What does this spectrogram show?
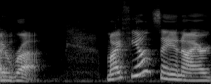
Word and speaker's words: Ira: Also, you didn't emphasize the ra. Ira, because that's in caps. Yeah. Ira.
